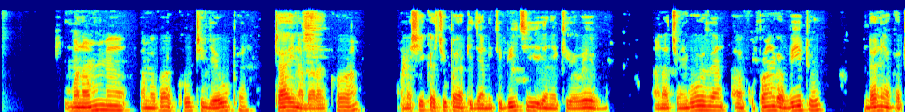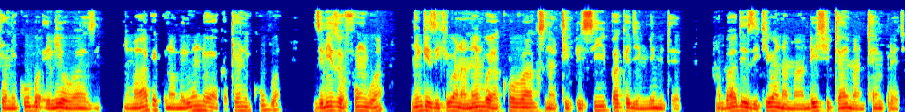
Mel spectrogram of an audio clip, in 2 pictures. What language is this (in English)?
Swahili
